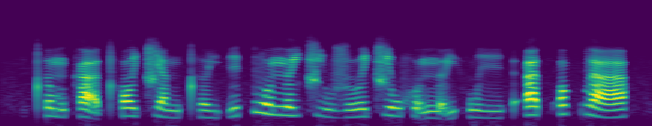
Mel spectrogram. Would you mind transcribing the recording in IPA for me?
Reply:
t̪ʰ ə˧˩ m k a̰ː˧˨ t̪ʰ ɔ˨˦ t͡ɕ a̤˨˩ n t̪ʰ ə̤˨˩ j ʔ i˦˥ t̚ v o˧ n ə˨˦ j t͡ɕ i̤˨˩ w z u˨˦ ə̯ t͡ɕ ə˧ w x o̰˧˨ n ə̰˧˥ j h w i˧ | ʔ a˦˥ t̚ ʔ ɔ˦˥ k̚ z aː˨˦

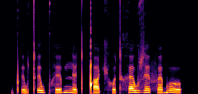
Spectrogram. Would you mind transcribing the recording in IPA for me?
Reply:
pʼ ɪ˩ w tʼ ɪ˥˨ w pʰ e˩˥ b n e˩ t ǃ a˩˧ t͡ʃʰ ʊ˩˧ t x ɛ˧˥˧ w z e˥˨ f ɛ˩˥ b ʊ˥˨

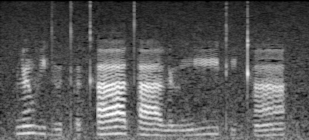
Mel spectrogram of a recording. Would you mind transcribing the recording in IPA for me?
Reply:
ɳ ə̃ v i d ɯ tʼ ə kʰ aː t̪ʰ aː ɳ ɯː ŋ iː tʼ i kʰ ã

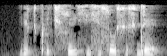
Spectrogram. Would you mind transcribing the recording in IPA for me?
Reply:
ɾʲ ʉ t͡ʃ pʼ i t͡ʃ ɬ i ç e̤ xʲ e̤ s u ʃ u ʃ d e

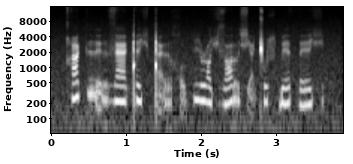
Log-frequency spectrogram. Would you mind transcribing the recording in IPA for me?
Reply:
qʰ e k r ḛ r z æ ǃ e ç ǃ æ̰ r χ ṵ k i ɹ ɒ ç z ɒ r ɕ æ̰ ǁ u ɬ ɓ e θ e ç

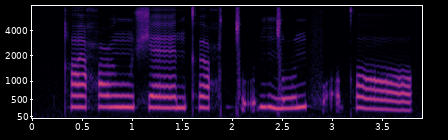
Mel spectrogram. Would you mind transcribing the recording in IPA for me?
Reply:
qʰ ɛ ħ ʕ ũː ʃ ɛː n kʰ œ ħ ǀ ṵ d ŋ͡ǀ u n f ɔ̰ kʰ ɔː

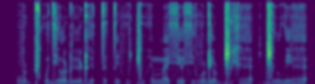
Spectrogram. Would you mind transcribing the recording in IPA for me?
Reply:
v o ɖ ǁʰ u dʲ ɛ̤ l o ɖ rʲ o ɖʱ ɪ tː ɪ tː i f ṳ ǀ ṳ h ɪ mː ɛ sʲ u sʲ ṳ v u ɖ j u ɖ ɡ͡ǁ i x ɛ̤ | ɡ͡ǁ ɪ l ṳ j ɛ̤

